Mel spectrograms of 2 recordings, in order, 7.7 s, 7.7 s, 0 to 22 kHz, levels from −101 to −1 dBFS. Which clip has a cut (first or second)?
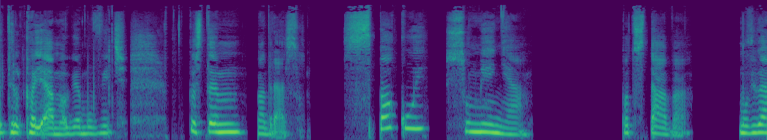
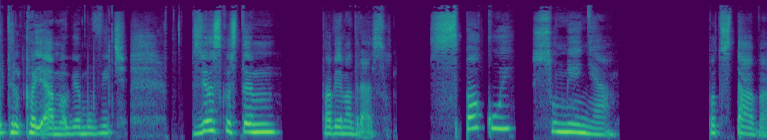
first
